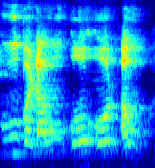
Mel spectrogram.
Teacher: अब इससे ठीक पहले वाली क्लास में हमने पढ़ा था, जब स्वरों का वर्गीकरण मैंने आपको बताया था कि ऊ, बड़ा ऊ, ओ और औ, ये 4 स्वर होते हैं जो वृत्ताकार स्वर होते हैं, ओष्ठ आकृति को गोल कर देते हैं। इन स्वरों के उच्चारण में होठों का आकार गोल होता प्रतीत होता है।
